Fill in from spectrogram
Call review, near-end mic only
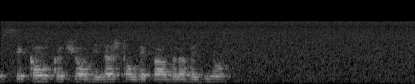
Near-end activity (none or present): none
